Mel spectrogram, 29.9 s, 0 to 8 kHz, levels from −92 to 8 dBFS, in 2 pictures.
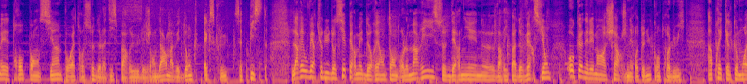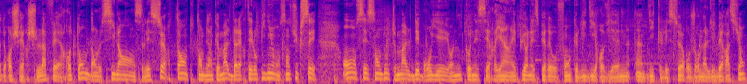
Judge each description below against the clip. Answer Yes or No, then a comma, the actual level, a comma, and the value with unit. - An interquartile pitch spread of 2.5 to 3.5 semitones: No, average, 4.7 semitones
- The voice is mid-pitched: No, low, 105 Hz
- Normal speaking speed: Yes, average, 175 wpm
